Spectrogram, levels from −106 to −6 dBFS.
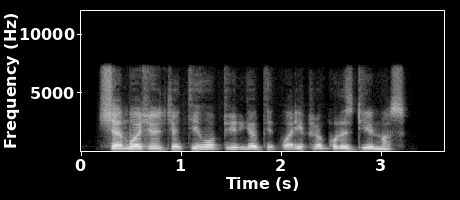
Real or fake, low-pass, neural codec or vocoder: fake; 7.2 kHz; codec, 16 kHz, 0.5 kbps, FunCodec, trained on Chinese and English, 25 frames a second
